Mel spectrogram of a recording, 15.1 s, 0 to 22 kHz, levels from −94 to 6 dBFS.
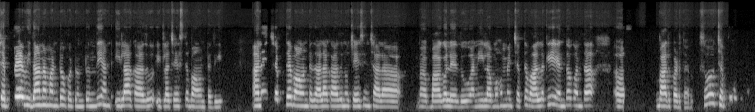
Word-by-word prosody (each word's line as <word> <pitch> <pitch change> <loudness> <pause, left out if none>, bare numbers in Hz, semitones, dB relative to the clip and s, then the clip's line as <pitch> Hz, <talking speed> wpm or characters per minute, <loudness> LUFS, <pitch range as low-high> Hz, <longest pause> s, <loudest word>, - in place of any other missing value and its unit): చెప్పే 255 +3 +7 0.2
విధానం 255 +1 +5
అంటూ 240 +2 -2
ఒకటుంటుంది. 225 +1 -4
అండ్ 245 -1 -4 0.2
ఇలా 240 +1 +3 0.2
కాదు 215 +1 +1 0.2
ఇట్లా 215 0 -1
చేస్తే 220 +1 -5
బావుంటది 195 -2 -4 0.7
అనేది 245 +2 +1
చెప్తే 235 +4 +1
బావుంటది. 230 -2 +2
అలా 220 +1 +3
కాదు 220 0 +1
నువ్వు 225 0 -6
చేసింది 220 +1 -4
చాలా 205 -1 0 0.7
ఆహ్, 200 -1 -3
బాగోలేదు 200 -1 0 0.2
అని 205 +1 -7
ఇలా 215 -1 -1
మొహం 230 +2 -6
మీద 235 -2 -7
చెప్తే 220 +5 -6
వాళ్ళకి 235 +6 0 0.2
ఎంతో 230 +3 -3
కొంత 230 0 -2 0.7
ఆహ్ 205 0 0 0.7
బాధపడతారు. 205 -4 -1 0.2
సో, 270 - -8 0.3
చెప్పే 270 - -3 0.2
విధా - - -37
225 Hz, 130 wpm, -20 LUFS, 210-240 Hz, 0.7 s, చెప్పే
